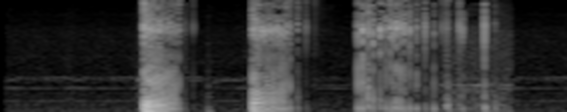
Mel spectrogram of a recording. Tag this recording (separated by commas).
Fart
